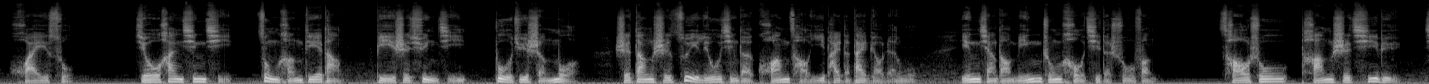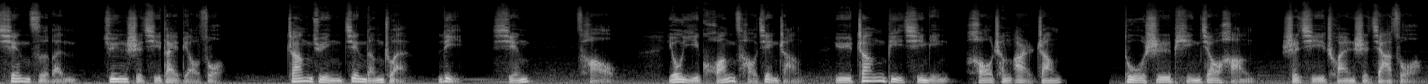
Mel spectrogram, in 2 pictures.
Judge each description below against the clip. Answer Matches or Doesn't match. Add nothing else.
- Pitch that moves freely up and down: Doesn't match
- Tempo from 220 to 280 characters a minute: Doesn't match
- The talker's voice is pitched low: Matches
